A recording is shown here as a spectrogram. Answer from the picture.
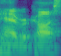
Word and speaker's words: Haberkost: the show with me and unless you pronounce the last name because I've already forgot it that's okay Haber cost thanks for having me Brett and for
